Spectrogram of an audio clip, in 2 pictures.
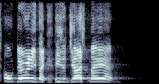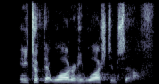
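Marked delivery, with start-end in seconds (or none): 0.1-2.3 Pilate's wife pleading, higher and louder; wife begging Pilate to let him go, loud and high; urgent warning. Acted. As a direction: cry out a warning to your husband.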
